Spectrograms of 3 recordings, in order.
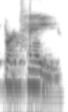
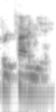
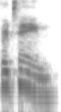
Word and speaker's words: Bertagne: And by the way, it's Bertagne, not Bertagne. Bertagne is her last name. All right. Thank you, Julianne. She said, I'll just listen for the moment. It's pronounced Bertagne, like champagne.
